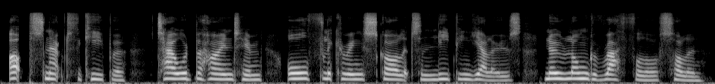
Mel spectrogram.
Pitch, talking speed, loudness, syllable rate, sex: 230 Hz, 145 wpm, -18 LUFS, 5.0 syllables/s, female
